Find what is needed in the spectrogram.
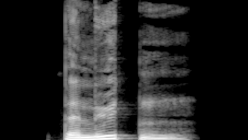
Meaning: inflection of bemühen: 1. first/third-person plural preterite 2. first/third-person plural subjunctive II
- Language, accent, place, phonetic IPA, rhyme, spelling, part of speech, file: German, Germany, Berlin, [bəˈmyːtn̩], -yːtn̩, bemühten, adjective / verb, De-bemühten.ogg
